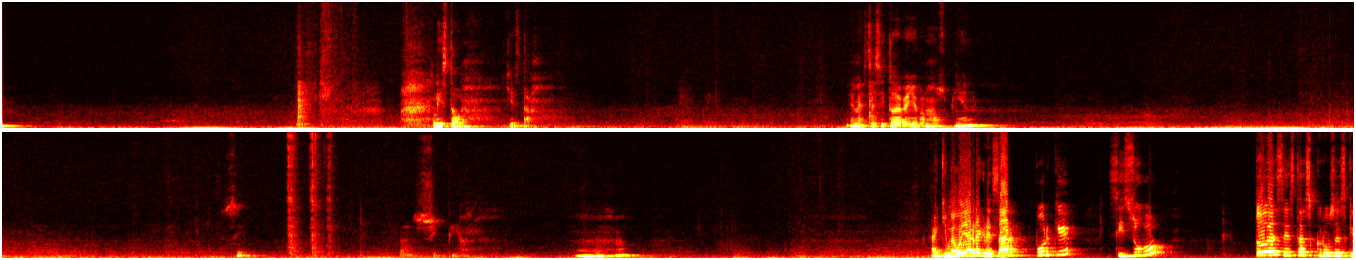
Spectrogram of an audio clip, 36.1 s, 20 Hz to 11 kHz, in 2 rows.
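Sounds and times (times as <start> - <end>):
low steady rumble: 0.0 - 21.8, 22.6 - 36.0
fabric and thread rustling: 4.0 - 5.0, 27.3 - 30.5.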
